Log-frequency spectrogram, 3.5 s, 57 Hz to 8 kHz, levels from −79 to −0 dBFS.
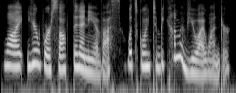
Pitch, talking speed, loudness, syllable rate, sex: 220 Hz, 270 wpm, -19 LUFS, 6.7 syllables/s, female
